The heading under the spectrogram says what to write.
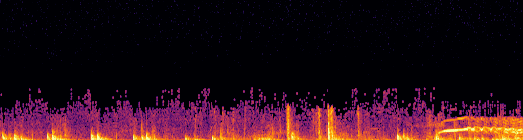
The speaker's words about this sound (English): Oh, what a beautiful horse.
